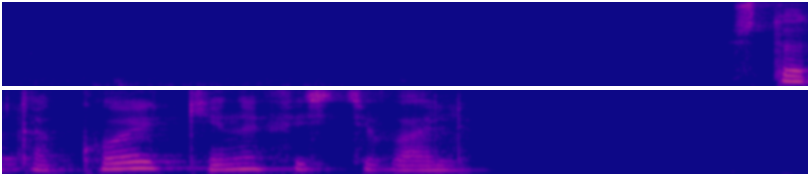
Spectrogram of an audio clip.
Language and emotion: Russian, neutral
